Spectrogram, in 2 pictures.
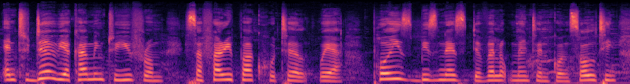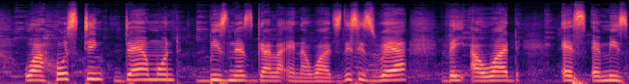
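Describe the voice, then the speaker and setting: A woman with a Kenyan accent presenting and interviewing as the host of an online news channel. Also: mid-range voice.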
